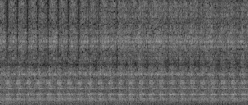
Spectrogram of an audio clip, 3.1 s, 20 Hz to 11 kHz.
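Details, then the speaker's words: Honda CB400 engine cylinder boring (rebore to 0.75 oversize, 71.25 mm) after the engine ingested sand; steady, even high-pitched cutting hiss with light regular chatter, no squeal, only cast-iron dust: normal, clean boring cut. "Barulhinho tá indo bem, né? Muito bem, só poeirinha de pó de ferro fundido."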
